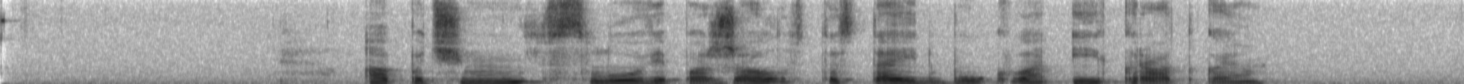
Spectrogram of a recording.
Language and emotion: Russian, neutral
